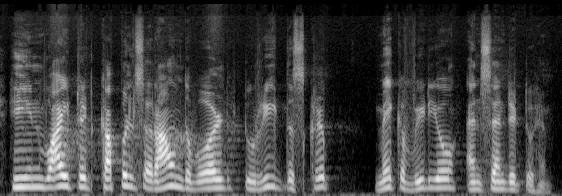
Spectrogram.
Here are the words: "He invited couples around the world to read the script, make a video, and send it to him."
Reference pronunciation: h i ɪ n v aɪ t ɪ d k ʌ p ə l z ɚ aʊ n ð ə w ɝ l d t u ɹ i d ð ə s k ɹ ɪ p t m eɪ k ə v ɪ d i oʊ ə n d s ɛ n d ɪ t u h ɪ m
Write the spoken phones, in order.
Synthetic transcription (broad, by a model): h i ɪ n v aɪ t ɪ d k ʌ p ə l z ɚ aʊ n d ə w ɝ l d t u ɹ i d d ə s k ɹ ɪ p t m eɪ k ə v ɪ d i oʊ ə n d s ɛ n d ɪ t u h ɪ m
